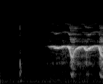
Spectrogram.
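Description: A horse lets out a single clear, high whinny after a brief tap, the call sustained and wavering for about half a second, close and loud.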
